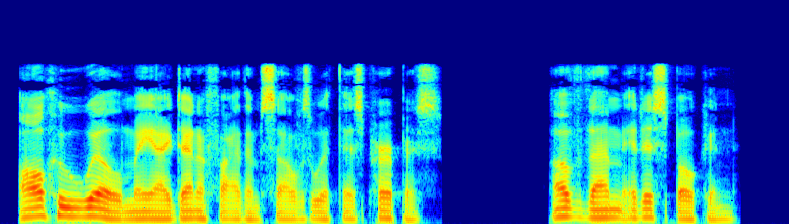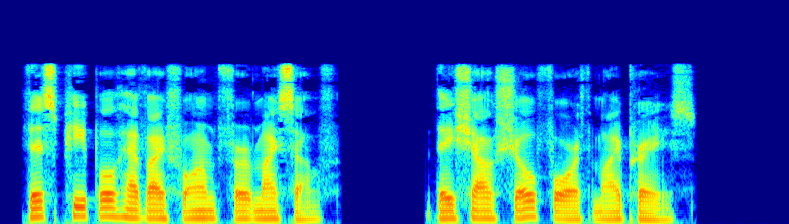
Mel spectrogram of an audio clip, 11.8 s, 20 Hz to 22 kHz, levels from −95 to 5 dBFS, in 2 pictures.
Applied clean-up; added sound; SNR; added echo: none; none; none; none.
